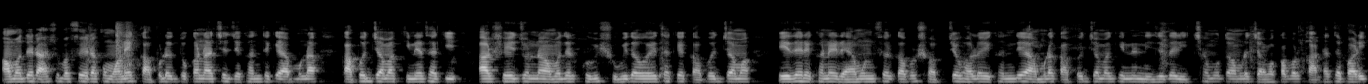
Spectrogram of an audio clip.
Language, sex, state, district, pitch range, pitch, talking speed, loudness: Bengali, male, West Bengal, Kolkata, 125-135 Hz, 130 Hz, 195 wpm, -25 LUFS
